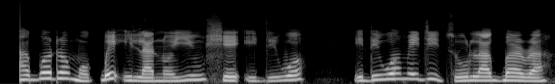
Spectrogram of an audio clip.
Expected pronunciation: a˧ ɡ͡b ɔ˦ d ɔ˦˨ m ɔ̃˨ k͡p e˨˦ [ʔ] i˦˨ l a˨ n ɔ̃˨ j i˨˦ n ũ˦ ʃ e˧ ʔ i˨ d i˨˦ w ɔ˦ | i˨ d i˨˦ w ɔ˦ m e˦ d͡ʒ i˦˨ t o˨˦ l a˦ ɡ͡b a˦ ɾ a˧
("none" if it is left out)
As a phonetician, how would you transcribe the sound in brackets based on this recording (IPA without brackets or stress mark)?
ʔ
